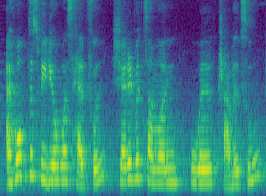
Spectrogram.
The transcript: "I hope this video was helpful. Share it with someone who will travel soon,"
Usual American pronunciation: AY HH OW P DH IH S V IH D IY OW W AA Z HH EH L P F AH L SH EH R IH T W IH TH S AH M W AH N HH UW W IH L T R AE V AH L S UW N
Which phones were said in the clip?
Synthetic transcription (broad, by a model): AY HH OW P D IH S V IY D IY OW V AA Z HH EH L P F AH L SH EH R IH T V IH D S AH M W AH N HH UW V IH L T R AE V AH L S UW N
